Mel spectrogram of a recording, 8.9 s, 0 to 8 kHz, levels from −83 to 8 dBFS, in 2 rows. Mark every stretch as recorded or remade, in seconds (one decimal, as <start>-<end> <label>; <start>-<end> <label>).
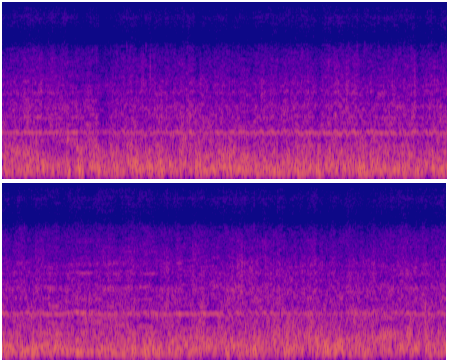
0.0-0.4 recorded; 0.4-1.1 remade; 1.1-4.9 recorded; 4.9-6.6 remade; 6.6-7.8 recorded; 7.8-8.4 remade; 8.4-8.9 recorded

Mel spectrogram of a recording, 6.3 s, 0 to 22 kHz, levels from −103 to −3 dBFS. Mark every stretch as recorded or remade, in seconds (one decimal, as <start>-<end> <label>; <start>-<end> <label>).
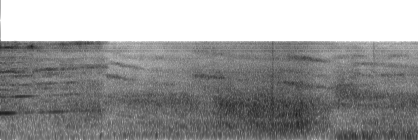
0.0-6.3 remade

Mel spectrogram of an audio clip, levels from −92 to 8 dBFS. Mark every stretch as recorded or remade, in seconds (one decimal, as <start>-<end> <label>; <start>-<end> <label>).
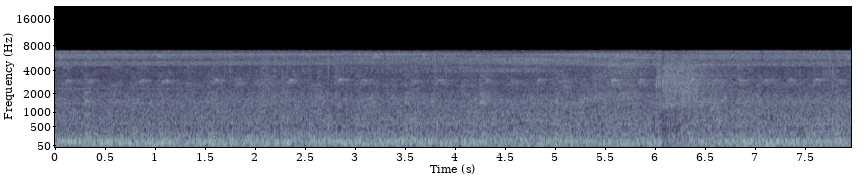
0.0-8.0 remade

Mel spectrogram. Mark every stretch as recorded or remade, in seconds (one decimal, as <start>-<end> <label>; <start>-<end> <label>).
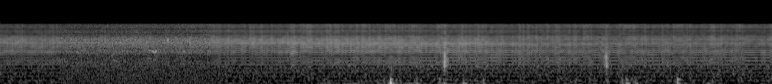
0.0-0.6 remade; 0.6-2.1 recorded; 2.1-7.7 remade

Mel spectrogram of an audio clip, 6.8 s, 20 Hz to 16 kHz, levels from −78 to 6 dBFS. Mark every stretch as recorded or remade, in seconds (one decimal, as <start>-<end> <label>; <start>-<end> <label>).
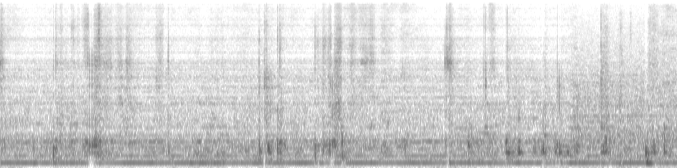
0.0-5.7 remade; 5.7-6.8 recorded

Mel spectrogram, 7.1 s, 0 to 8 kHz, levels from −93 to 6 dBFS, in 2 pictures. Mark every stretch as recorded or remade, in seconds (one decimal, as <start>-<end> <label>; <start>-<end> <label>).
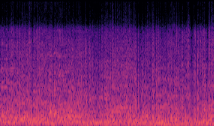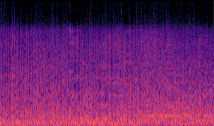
0.0-4.1 remade; 4.1-4.7 recorded; 4.7-5.8 remade; 5.8-6.3 recorded; 6.3-7.1 remade

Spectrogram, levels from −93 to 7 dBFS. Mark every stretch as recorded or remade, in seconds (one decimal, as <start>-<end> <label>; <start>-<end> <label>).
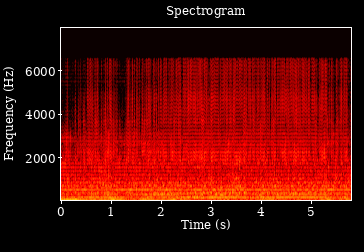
0.0-5.8 remade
